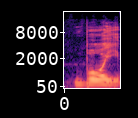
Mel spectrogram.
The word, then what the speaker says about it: voy: Remember, the V sound in Spanish is similar to B as in bell in English. So voy, just imagine this is a B, like that. Boy, that's the pronunciation.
